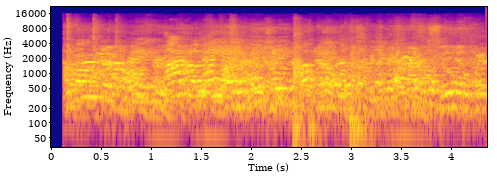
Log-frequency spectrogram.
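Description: Several people talking at once, a loose chatter of overlapping voices with no music playing, with a couple of brief low thumps about halfway through.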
